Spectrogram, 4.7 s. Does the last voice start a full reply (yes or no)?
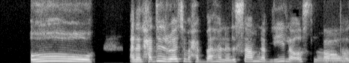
yes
